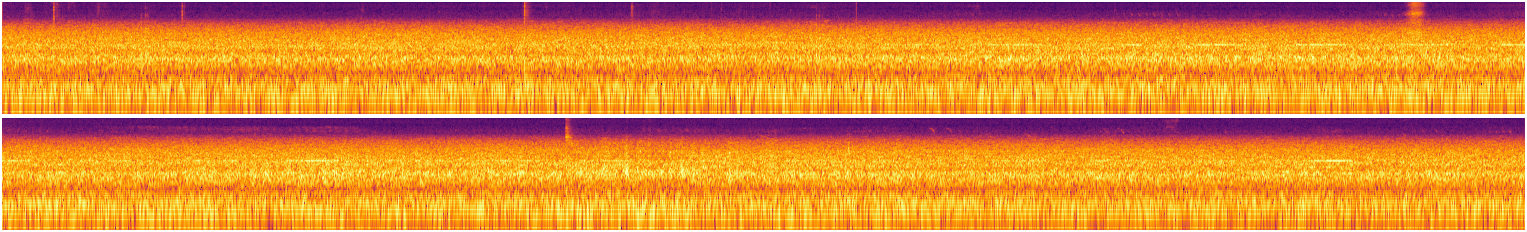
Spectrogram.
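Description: Steady, unchanging roar of water pouring down the eroded Oroville Dam spillway, heard through a phone livestream that cuts off the high end.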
